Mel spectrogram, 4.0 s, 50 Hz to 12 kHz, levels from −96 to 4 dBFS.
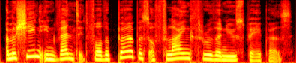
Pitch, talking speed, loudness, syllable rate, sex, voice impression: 205 Hz, 165 wpm, -17 LUFS, 5.0 syllables/s, female, feminine, middle-aged, tensed, powerful, hard, raspy, intellectual, calm, friendly, elegant, lively, slightly strict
